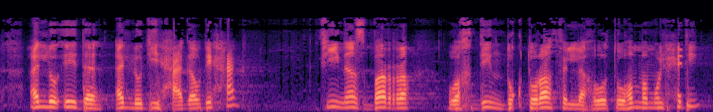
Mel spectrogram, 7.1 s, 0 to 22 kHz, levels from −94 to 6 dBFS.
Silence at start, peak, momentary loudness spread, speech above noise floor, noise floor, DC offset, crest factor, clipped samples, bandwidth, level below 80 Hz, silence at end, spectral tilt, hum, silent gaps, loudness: 0.1 s; 0 dBFS; 8 LU; 38 dB; -57 dBFS; under 0.1%; 20 dB; under 0.1%; 11.5 kHz; -58 dBFS; 0.15 s; -4.5 dB/octave; none; none; -19 LUFS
